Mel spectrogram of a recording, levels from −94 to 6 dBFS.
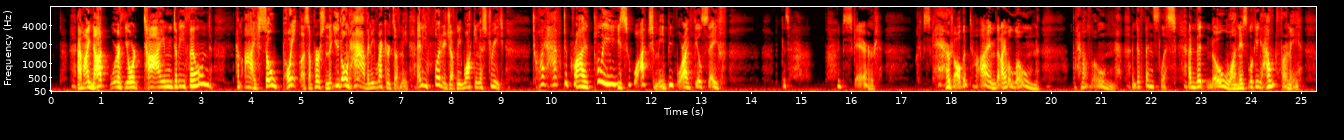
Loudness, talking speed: -19 LUFS, 160 wpm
